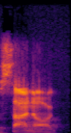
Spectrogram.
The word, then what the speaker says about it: Sajnog: SCI as in like and then nog as an egg nog so sign OGG that's exactly what I tell people you love notice I you drink some eggnog and you'll never forget how to say my name or if you grew up with Teenage Mutant Ninja Turtles you know sigh like the weapon so one thing I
